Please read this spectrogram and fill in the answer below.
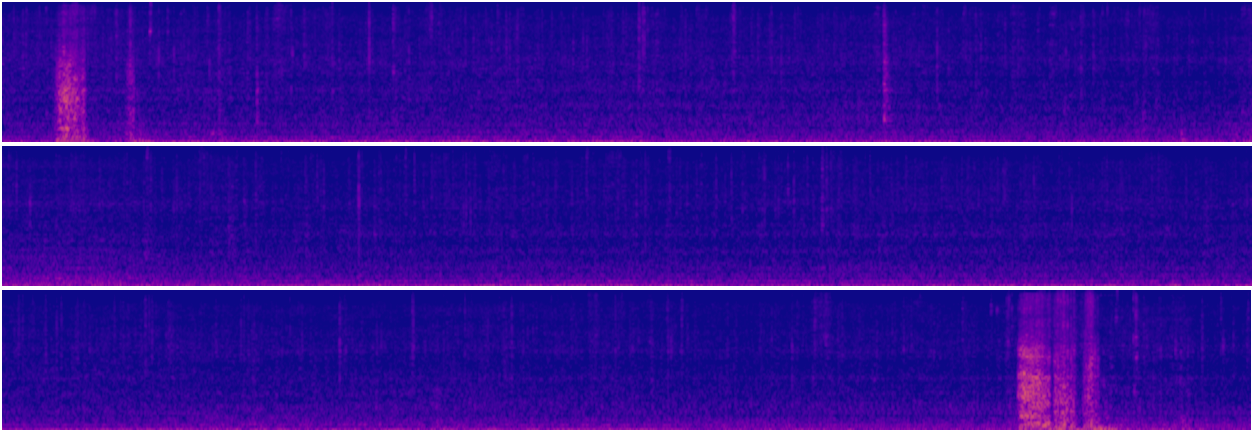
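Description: Car driving slowly in traffic on a rain-wet street, heard from inside the cabin: a steady low engine and road rumble. Two brief louder swishes stand out, one just after the start and one near the end.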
